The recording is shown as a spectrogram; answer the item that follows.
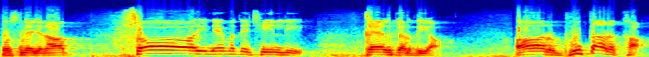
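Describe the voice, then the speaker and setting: A man's voice: a little high, expressive, a little mellow, rough recording. Fervent male preacher, faint noise behind. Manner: emotional, drawn-out sighs and repeated exclamations. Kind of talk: Urdu sermon storytelling.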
